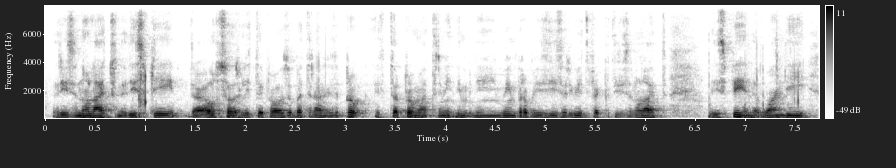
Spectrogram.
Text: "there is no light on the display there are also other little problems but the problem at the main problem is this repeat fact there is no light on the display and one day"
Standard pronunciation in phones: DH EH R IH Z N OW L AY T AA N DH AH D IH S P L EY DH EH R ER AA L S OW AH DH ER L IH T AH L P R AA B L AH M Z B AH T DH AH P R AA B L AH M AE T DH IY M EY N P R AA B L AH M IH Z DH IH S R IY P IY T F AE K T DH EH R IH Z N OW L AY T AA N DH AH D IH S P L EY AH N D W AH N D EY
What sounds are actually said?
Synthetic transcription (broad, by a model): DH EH R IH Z N OW L AY T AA N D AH D IH S P L EY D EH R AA AA L S OW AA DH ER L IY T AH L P R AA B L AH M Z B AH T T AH P R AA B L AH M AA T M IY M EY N P R AA B L AH M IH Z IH R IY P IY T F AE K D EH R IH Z N OW L AY T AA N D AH D IH S P L EY AH N D W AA N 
